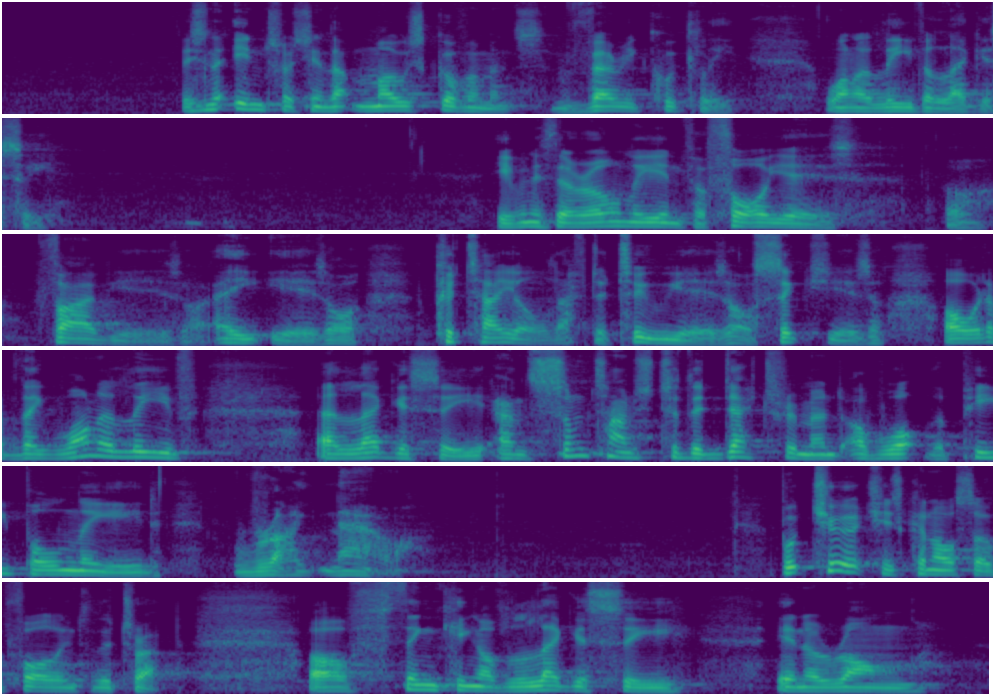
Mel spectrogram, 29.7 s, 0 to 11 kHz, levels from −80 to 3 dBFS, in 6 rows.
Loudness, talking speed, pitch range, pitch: -30 LUFS, 145 wpm, 105-130 Hz, 115 Hz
